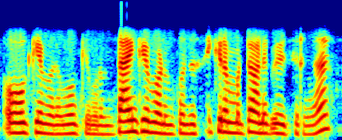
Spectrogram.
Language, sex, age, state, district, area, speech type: Tamil, female, 45-60, Tamil Nadu, Sivaganga, rural, conversation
